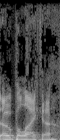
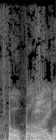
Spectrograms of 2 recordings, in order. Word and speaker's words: Opelika: It's Opelika. – Opelika. – Opelika, yeah. Okay. Everybody wants to say Opelika, Opelika. No, it's Opelika.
